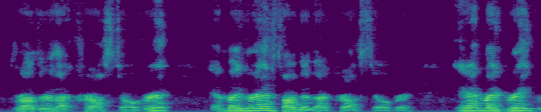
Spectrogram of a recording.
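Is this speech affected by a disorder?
Yes: cerebral palsy.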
